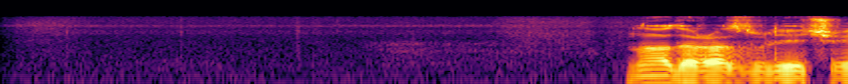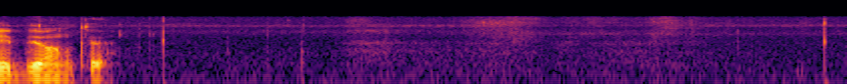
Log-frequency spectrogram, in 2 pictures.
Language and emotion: Russian, neutral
